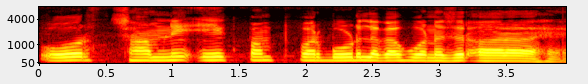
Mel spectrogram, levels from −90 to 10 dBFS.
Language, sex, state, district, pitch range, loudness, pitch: Hindi, male, Punjab, Fazilka, 160-175 Hz, -13 LUFS, 165 Hz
